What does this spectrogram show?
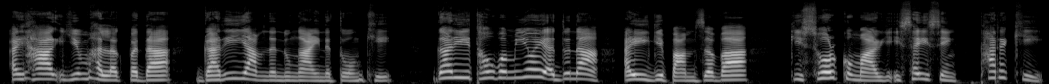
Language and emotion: Manipuri, happy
